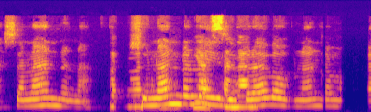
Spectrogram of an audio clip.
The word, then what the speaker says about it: Sanandana: Not Sunandana, Sanandana.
